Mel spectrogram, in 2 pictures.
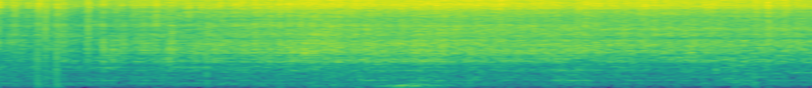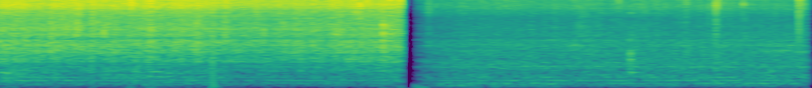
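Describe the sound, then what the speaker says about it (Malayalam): Prawns frying in coconut oil in a Kerala home kitchen give a steady, close, dense sizzle that cuts abruptly, leaving a quieter, softer hiss for the last couple of seconds. "ഞാൻ ഫ്രൈ ചെയ്യാൻ വെളിച്ചെണ്ണ ഒഴിച്ചു കൊടുക്കുക കുറച്ച് എണ്ണ ഒഴിച്ചാൽ മതി ഞാൻ ഓരോന്ന് ഇട്ട് കൊടുക്കാം"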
